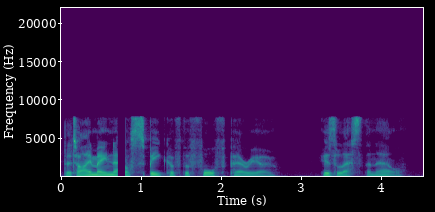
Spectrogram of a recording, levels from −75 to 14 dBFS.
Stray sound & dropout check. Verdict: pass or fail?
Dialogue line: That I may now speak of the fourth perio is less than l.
fail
